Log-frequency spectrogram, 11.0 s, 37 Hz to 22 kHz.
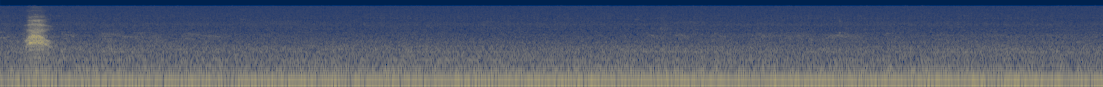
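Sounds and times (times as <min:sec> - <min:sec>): sharp bird call: 0:00.0 - 0:02.3
low hum: 0:00.0 - 0:11.0.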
